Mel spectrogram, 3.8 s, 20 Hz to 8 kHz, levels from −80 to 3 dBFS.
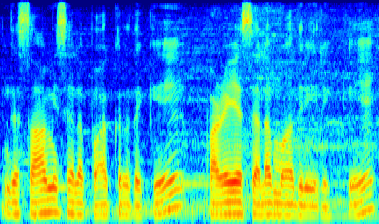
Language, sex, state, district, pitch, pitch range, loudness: Tamil, male, Tamil Nadu, Nilgiris, 110 Hz, 100-115 Hz, -18 LUFS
